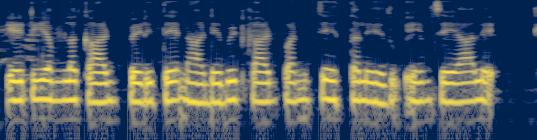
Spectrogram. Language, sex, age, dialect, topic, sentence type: Telugu, female, 25-30, Telangana, banking, question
